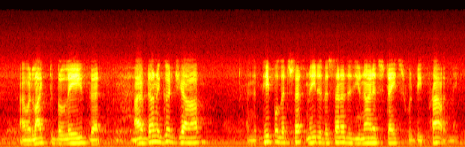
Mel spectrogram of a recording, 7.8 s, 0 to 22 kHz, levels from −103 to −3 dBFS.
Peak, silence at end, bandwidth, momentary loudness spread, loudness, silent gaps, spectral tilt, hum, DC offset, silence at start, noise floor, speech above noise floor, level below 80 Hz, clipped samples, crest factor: -2 dBFS; 0.15 s; 11.5 kHz; 12 LU; -18 LUFS; none; -5.5 dB/octave; none; 0.2%; 0.05 s; -46 dBFS; 25 dB; -62 dBFS; under 0.1%; 20 dB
